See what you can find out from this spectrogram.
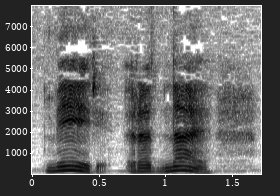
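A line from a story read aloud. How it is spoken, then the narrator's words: Tender murmur. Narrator (Russian): бормотал Деннис, нежно поглаживая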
